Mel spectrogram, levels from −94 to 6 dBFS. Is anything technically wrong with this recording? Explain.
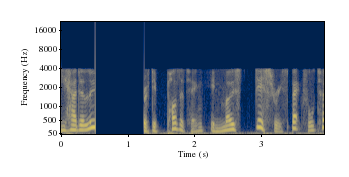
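Yes. From 0.51 s to 1.25 s the speech drops out completely, an audio dropout to silence lasting about 0.74 s. The input likely stopped reaching the recorder, which kept writing silence rather than pausing. The speech is cut off abruptly, then resumes mid-flow, and the gap between is dead digital silence with no room tone at all, so whatever was spoken there is lost. The telephone-band coding, with nothing above 3.8 kHz, is the expected narrow sound of that format, not a fault.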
